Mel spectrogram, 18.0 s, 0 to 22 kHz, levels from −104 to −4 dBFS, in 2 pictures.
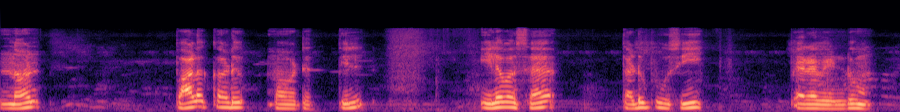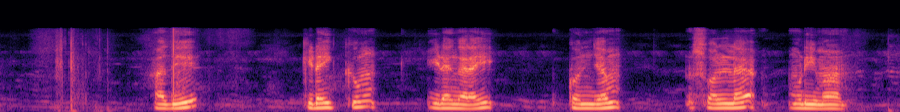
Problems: constant background noise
